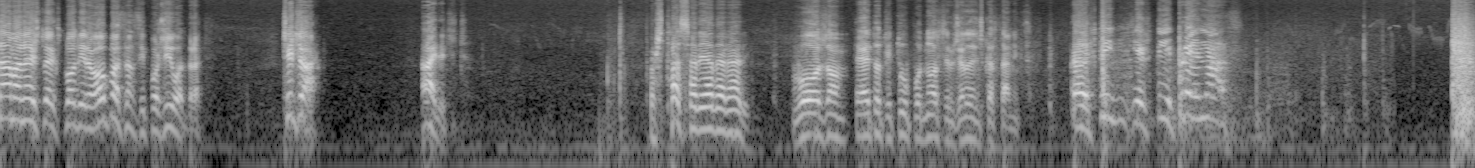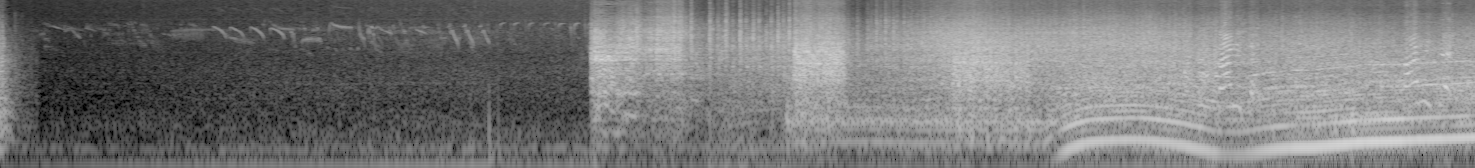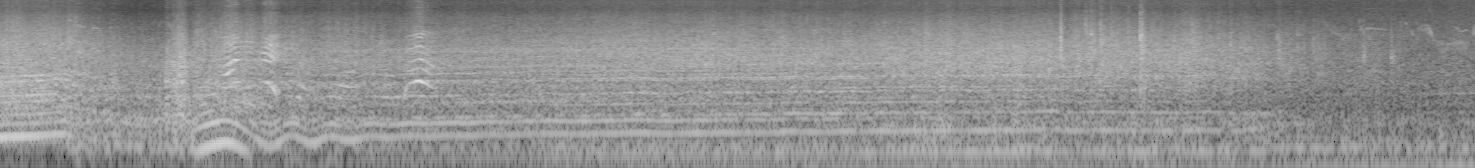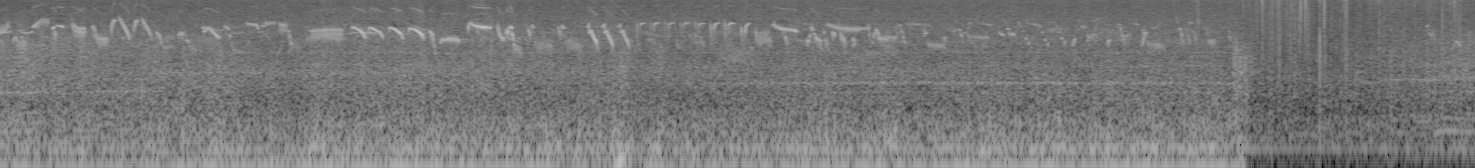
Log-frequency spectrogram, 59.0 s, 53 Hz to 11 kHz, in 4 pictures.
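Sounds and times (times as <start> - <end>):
birds chirping: 0.0 - 24.0, 24.7 - 59.0
bus engine starting and revving: 20.6 - 56.6.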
